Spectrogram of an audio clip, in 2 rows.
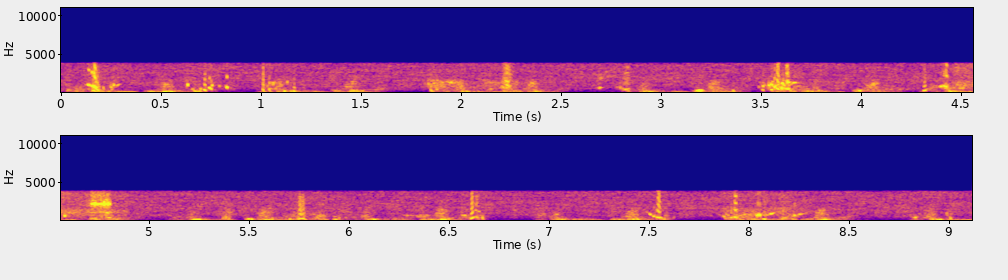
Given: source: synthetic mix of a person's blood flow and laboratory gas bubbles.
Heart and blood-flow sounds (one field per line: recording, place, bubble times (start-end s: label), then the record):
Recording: Doppler ultrasound of blood flow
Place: precordium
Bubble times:
0.00-0.32 s: bubbles
0.59-0.87 s: bubbles
0.97-1.21 s: bubbles
1.82-2.30 s: bubbles
2.68-2.95 s: bubbles
3.33-3.41 s: bubbles
3.47-3.94 s: bubbles
4.28-4.90 s: bubbles
5.36-5.43 s: bubbles
5.66-6.01 s: bubbles
6.19-6.41 s: bubbles
6.54-6.71 s: bubbles
7.46-7.63 s: bubbles
7.84-8.30 s: bubbles
8.80-8.87 s: bubbles
8.95-9.05 s: bubbles
From the record:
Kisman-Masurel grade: 242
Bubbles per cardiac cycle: several, 3 to 8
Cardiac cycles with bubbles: 100%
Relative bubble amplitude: moderate (0.250 to 0.450)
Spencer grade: 3 (all of the cardiac periods contain showers or single bubble signals, but not dominating or overriding the cardiac motion signals)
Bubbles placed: only in the low amplitude regions of the cardiac cycle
